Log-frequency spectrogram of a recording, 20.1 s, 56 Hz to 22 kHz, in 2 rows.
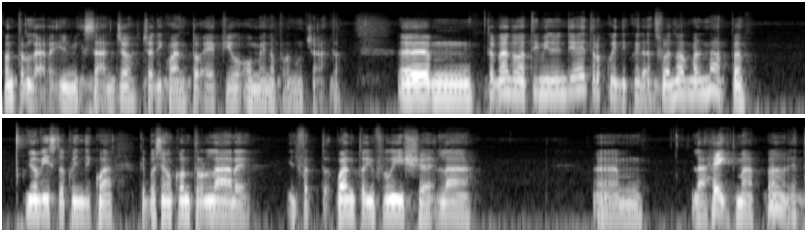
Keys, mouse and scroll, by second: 2.2-4.6 right drag, 16.0-17.1 drag.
